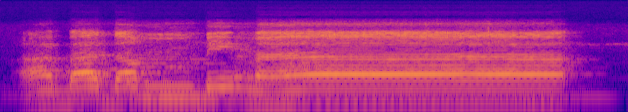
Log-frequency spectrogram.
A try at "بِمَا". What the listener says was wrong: ابدم بما کیا فرق تھا کہ بیما جو ہے اس کی آواز بیما کی بجائے بیما ہو گئی، یعنی ناک میں نون کا غنہ کر دیا آپ نے.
